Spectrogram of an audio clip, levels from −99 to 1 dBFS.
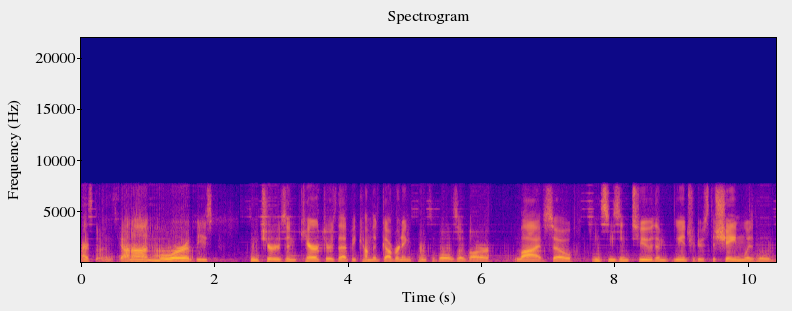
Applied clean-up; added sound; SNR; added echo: neural separator model SepFormer DNS4.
